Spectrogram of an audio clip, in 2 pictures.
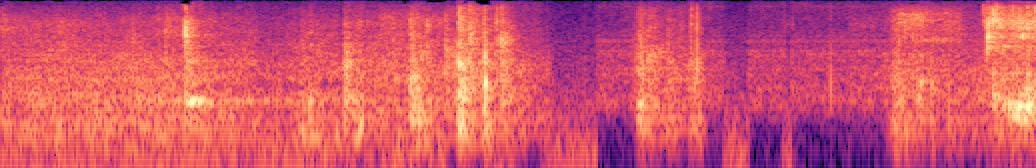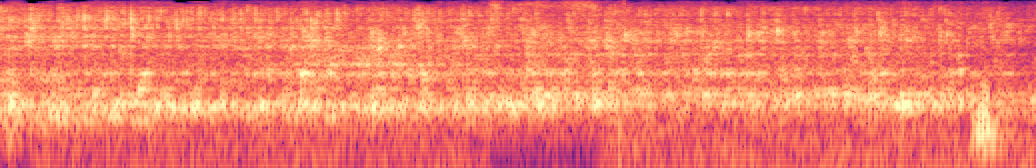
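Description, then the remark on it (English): Faint trickling of someone urinating into a toilet and small clattering sounds for a few seconds, then the toilet flushes with a loud, steady rush of water that carries on to the end. No one speaks. “Yeah, fucking waterfalls and shit.”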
